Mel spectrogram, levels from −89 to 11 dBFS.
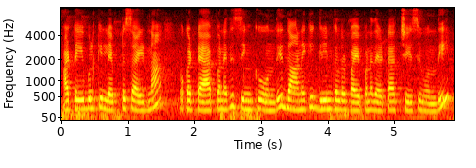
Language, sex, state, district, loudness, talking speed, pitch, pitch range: Telugu, female, Telangana, Mahabubabad, -16 LUFS, 185 wpm, 195 Hz, 185-215 Hz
